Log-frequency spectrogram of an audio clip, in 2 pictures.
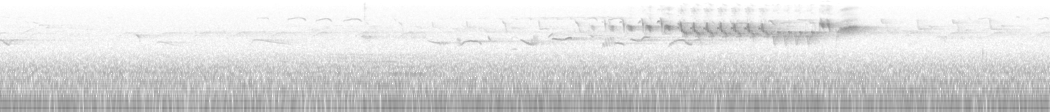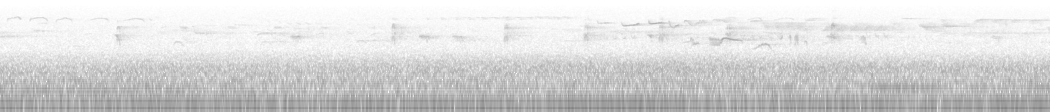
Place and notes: Villers-la-Ville, Belgique - Common Chaffinch
In the woods, the repetitive but pleasant call from the Common Chaffinch. It's springtime, this bird is searching a wife ;-)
